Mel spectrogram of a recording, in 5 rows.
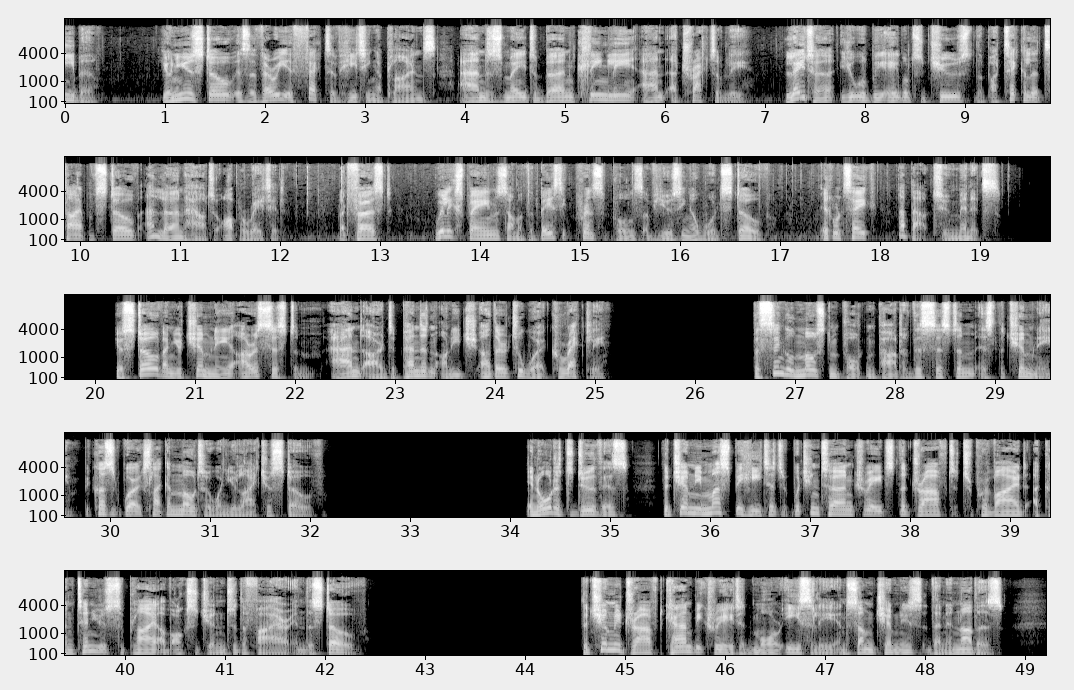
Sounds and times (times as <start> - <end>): Speech: 0.0 - 0.4, 1.0 - 19.3, 20.2 - 25.2, 26.6 - 32.2, 34.2 - 42.5, 44.6 - 48.8.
